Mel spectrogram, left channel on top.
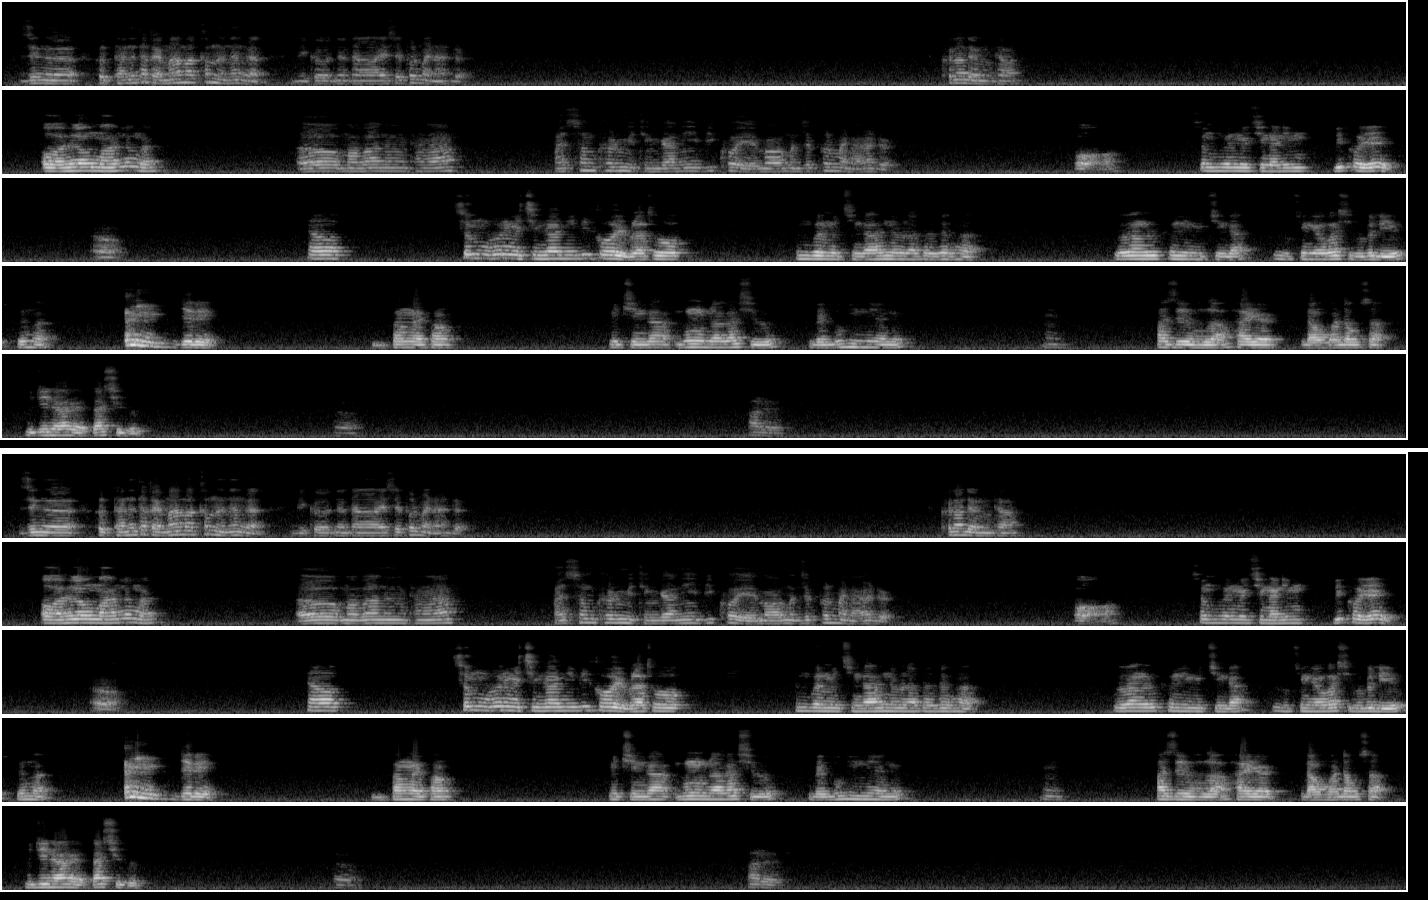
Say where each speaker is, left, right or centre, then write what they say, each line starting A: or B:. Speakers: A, on the right; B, on the right.
A: जोङो होबथानो थाखाय मा मा खालामनो नांगोन बिखौ नोंथाङा एसे फोरमायना होदो। खोनादों नोंथाङा?
B: अ हेलौ' मा होनदमोन?
A: औ माबा नों थाङा सोमखोर मिथिंगानि बिखयै माबा मोनसे फोरमायना होदो।
B: अ अ सोमहोर मिथिंगानि बिखयै
A: अ
B: औ सोमखोर मिथिंगानि बिखयब्लाथ' सोमखोर मिथिंगा होनोब्लाथ' जोंहा गोबां रोखोमनि मिथिंगा मिथिंगायाव गासिबो गोलैयो जोंहा ओहोम जेरै बिफां लाइफां। मिथिंगा बुङोब्ला गासिबो बे बुहुमनियानो
A: उम
B: हाजो हाला हायार दावमा दाउसा बिदिनो आरो गासिबो
A: ओ आरो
